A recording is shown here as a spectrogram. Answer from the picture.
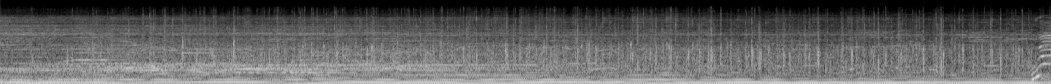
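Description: Live funk band holding a steady, low sustained chord while the audience claps and cheers, heard from within the crowd.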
